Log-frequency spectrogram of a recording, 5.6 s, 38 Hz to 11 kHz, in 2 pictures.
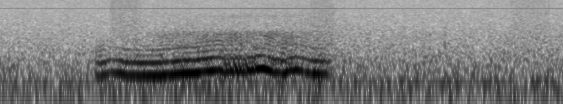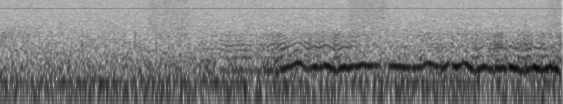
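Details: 25-pound fat cat snoring loudly while sleeping during the day, filmed on an action camera; snoring.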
